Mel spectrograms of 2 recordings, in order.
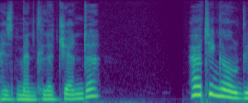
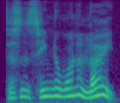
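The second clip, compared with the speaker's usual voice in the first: higher-pitched, unforced mutter; muttering fool; 7 semitones higher than usual. A narrator's reading. Fool failing with matches, higher muttering voice. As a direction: make a feeble excuse, pitched up. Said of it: "muttered the fool".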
